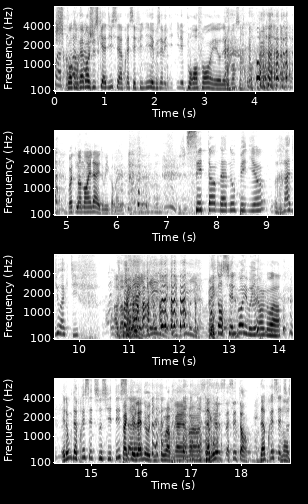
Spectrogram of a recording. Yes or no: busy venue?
yes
